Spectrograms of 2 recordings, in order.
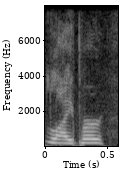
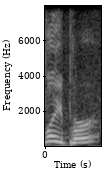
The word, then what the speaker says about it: Leiper: They are enjoying our announcement on the road, and thank you for correcting us and letting us know that it's not Leiper, it is Leeper, and that's why I ask for pronunciations and don't depend on the PA.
